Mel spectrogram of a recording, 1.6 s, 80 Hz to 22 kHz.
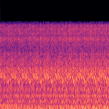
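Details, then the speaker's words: Ford 6.0 Power Stroke V8 diesel after #8 fuel injector replacement, settled at idle following revs that showed no hesitation: steady, even idle with uniform beat, no misses or knocks; normal idle. "No hesitation. Yeah, you would rev it and it would go broom, broom. Smooth. Smooth as silk."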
